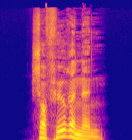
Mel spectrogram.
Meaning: feminine plural of Chauffeurin
- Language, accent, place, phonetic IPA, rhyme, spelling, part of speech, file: German, Germany, Berlin, [ʃɔˈføːʁɪnən], -øːʁɪnən, Chauffeurinnen, noun, De-Chauffeurinnen.ogg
